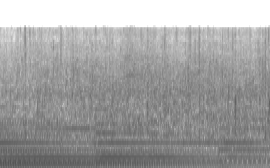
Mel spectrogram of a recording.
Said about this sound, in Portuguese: Eu não sei quem tem, aplauda o Senhor, meu irmão.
